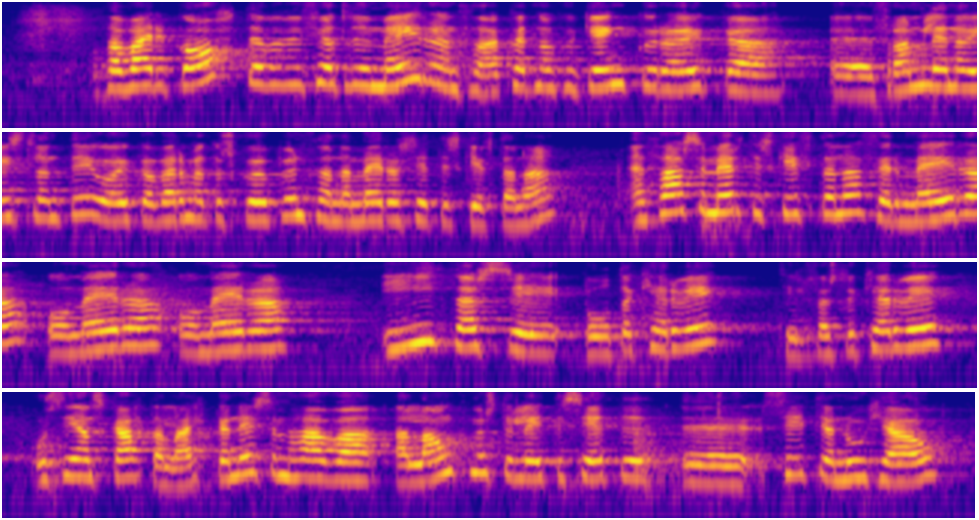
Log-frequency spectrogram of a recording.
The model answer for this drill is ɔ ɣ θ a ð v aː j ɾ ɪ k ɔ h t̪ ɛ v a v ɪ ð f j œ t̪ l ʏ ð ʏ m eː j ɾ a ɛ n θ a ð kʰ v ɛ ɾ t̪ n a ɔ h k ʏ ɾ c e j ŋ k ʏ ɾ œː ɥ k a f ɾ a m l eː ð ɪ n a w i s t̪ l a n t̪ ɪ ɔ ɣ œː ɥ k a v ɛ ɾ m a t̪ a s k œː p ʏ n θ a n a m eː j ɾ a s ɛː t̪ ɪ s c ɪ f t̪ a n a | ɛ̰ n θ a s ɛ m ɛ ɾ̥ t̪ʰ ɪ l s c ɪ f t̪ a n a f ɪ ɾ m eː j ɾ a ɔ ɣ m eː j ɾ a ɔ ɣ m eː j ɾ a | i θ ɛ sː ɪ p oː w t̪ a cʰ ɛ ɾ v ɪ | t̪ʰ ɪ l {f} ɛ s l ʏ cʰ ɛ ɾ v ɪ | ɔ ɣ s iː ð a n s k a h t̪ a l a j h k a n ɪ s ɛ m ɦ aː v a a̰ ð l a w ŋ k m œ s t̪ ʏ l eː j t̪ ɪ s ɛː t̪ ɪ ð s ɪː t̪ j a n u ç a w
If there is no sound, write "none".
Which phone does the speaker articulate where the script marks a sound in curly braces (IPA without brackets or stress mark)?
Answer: f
